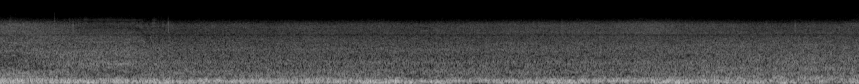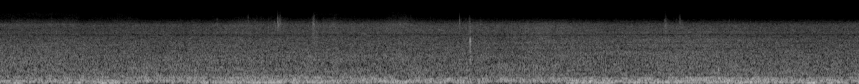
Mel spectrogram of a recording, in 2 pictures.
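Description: Wind buffeting the microphone: a steady rushing with a gusty low rumble.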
